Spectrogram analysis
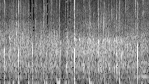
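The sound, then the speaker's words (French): Applause from a crowd for a guest, the northern director general of Nexity Résidentielle: a dense wash of claps with a few sharper, louder hand claps popping out at irregular moments, sustained steadily throughout with no one speaking. “Applaudissements pour vous.”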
